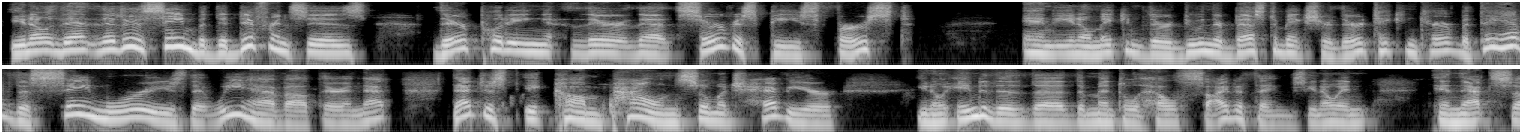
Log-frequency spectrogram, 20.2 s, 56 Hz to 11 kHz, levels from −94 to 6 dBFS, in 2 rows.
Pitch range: 125-155 Hz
